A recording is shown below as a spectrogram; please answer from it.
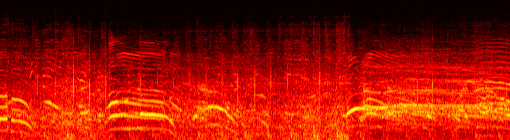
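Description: Large stadium crowd, with nearby fans shouting and cheering in long, drawn-out calls over the steady noise of the crowd.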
